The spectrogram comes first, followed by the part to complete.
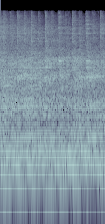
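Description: Heavy metal music with electric guitar playing, dense and steady in level.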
